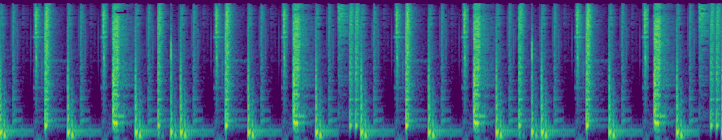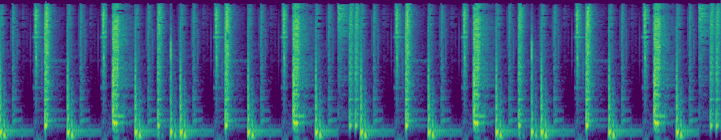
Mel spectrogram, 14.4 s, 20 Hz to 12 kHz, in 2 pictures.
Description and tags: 133-casio-raver-beat
casio, breakbeat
